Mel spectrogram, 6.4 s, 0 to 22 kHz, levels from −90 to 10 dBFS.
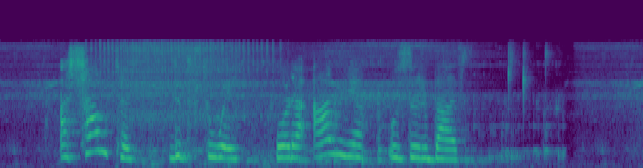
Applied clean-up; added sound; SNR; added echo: none; Hiss; 13 dB; none.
